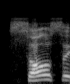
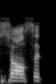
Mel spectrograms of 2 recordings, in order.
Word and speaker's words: SLSA: so can you use salsa today absolutely and by the way that's how it's pronounced slsa is pronounced salsa so can you use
